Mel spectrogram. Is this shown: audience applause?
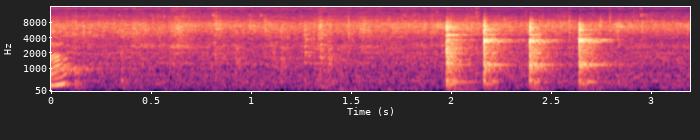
no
